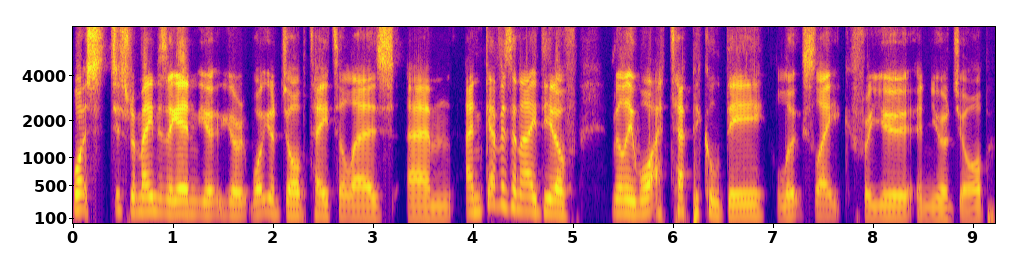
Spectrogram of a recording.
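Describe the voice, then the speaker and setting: A man in a Scottish accent, fairly high in pitch, at a moderate pace with ordinary pitch variation and hardly any pauses. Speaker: podcast host. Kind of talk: interview.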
